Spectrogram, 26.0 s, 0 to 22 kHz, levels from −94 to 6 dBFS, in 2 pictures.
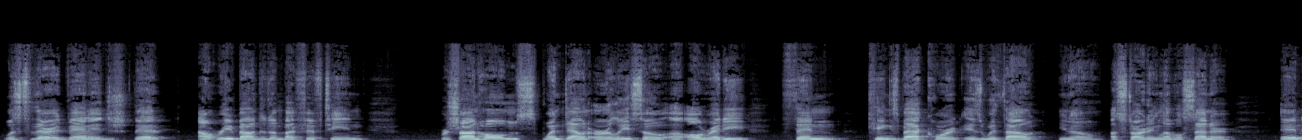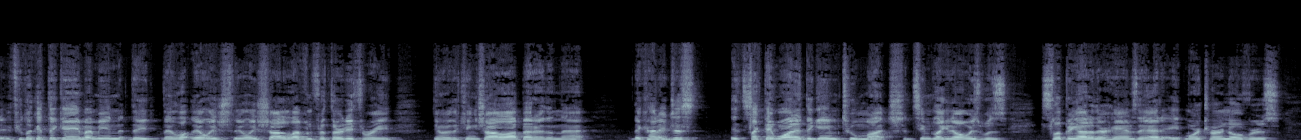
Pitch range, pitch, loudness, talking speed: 110-140 Hz, 125 Hz, -27 LUFS, 200 wpm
